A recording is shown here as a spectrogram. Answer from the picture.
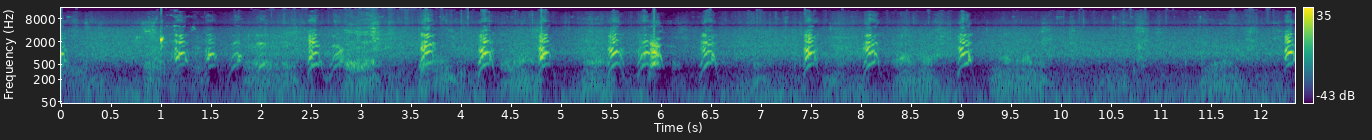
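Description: Dogs playing rough together, with many short, high yips and barks falling in pitch, coming irregularly a few times a second.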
